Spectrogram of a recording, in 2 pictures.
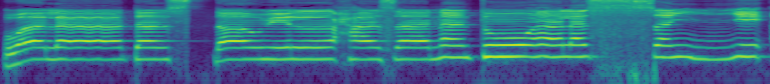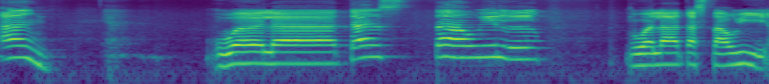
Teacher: Awalnya panjang ya. Wala panjang dua ketukan.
